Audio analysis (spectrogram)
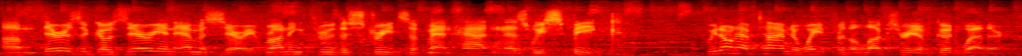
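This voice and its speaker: An actor playing an earnest, brainy and anxious scientist in a motion comic, talking in precise technical terms. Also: male voice, medium pitch, a little fast, close to an everyday voice, rough recording. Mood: earnest, explaining. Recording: loud music behind.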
